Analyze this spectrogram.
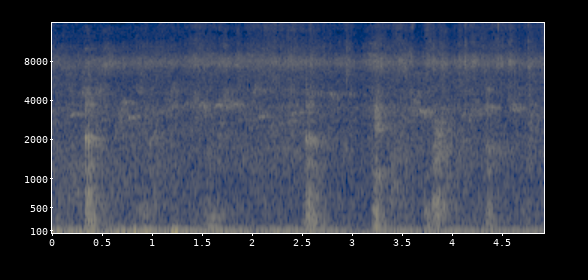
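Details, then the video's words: Piglets kept on a pig farm give short clipped grunts and occasional squeaks, spaced unevenly about a second apart, against a steady low droning hum. "BABY PIG"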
